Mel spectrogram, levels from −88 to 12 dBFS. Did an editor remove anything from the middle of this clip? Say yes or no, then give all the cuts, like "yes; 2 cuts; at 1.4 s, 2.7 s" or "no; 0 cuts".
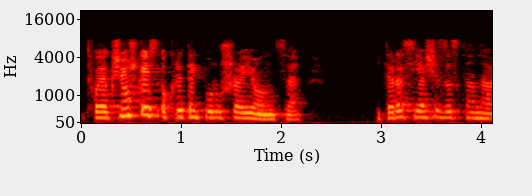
yes; 1 cut; at 1.1 s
